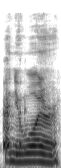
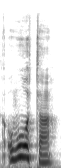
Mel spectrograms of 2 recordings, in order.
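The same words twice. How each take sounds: First: American WATER with a tapped T and R; American pronunciation. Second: British WATER with no R at the end; British pronunciation. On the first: Contrasting it with the British version, American accent. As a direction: say WATER the American way, sounding the final R. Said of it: "огромное отличие от американского произношения". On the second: Showing co-host how water sounds in British, British accent. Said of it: "на британском вода это будет". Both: Shown as a demonstration.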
